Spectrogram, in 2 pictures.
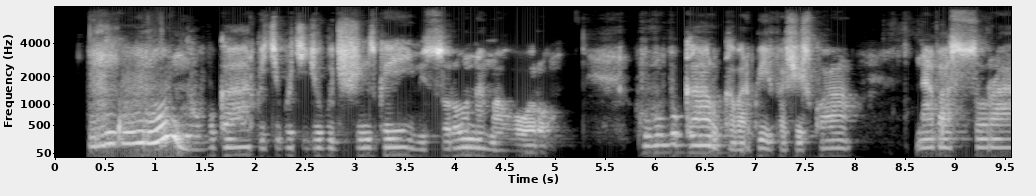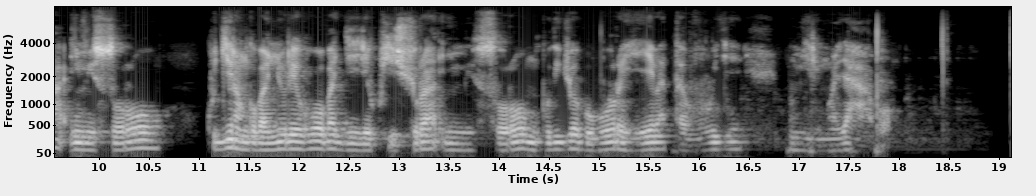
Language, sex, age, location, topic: Kinyarwanda, male, 18-24, Kigali, government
